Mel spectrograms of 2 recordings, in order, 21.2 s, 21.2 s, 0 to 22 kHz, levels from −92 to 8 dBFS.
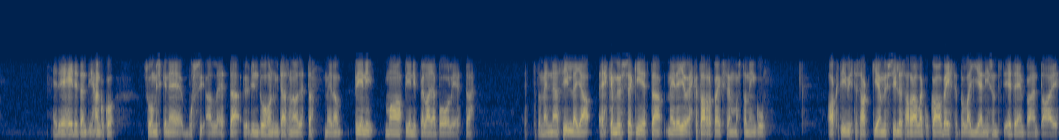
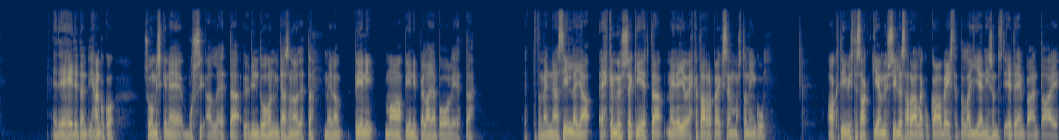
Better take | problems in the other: second | phone-call audio; nothing above 3.5 kHz

